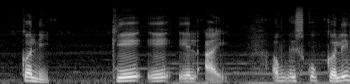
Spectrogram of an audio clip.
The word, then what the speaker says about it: Kali: नहीं किया गया है, लेकिन इसको जो प्रोनाउंस यहाँ लिखा गया वहाँ KAH-LEE लिखा गया है, मतलब कली में तो ह्रस्व ही होता है। ये लिखा है काली, और काली के बगल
